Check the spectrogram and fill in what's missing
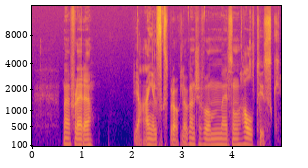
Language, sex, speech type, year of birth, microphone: Norwegian, male, spontaneous, 1989, Sennheiser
